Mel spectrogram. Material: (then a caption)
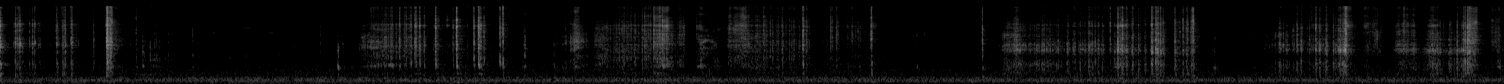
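Soap. A solid, translucent reddish bar of dry vintage soap, held in the hand, is scraped with a utility knife blade, peeling off orange shavings. Bursts of bright, crisp, crackly scraping come and go over a faint low steady hum, with short sharp clicks between the strokes.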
